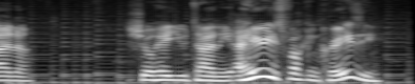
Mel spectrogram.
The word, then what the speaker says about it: Shohei Ohtani: And it's Shohei Ohtani.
